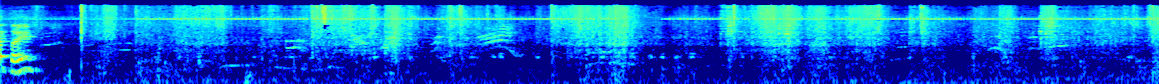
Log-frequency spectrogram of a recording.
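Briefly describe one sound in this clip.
A knife cuts through leafy stems, which rustle.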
